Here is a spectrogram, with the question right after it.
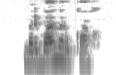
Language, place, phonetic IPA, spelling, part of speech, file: Russian, Saint Petersburg, [bɐrʲˈba nə‿rʊˈkax], борьба на руках, noun, LL-Q7737 (rus)-борьба на руках.wav
- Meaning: arm wrestling (a sport)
